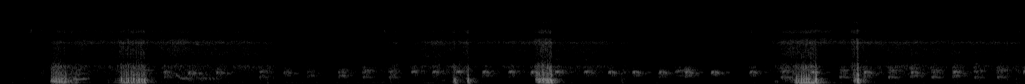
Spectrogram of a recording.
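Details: Mother napping in the daytime, snoring: low, rattling snores every few seconds over steady background hum and repetitive bird-like chirping; ordinary snoring.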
